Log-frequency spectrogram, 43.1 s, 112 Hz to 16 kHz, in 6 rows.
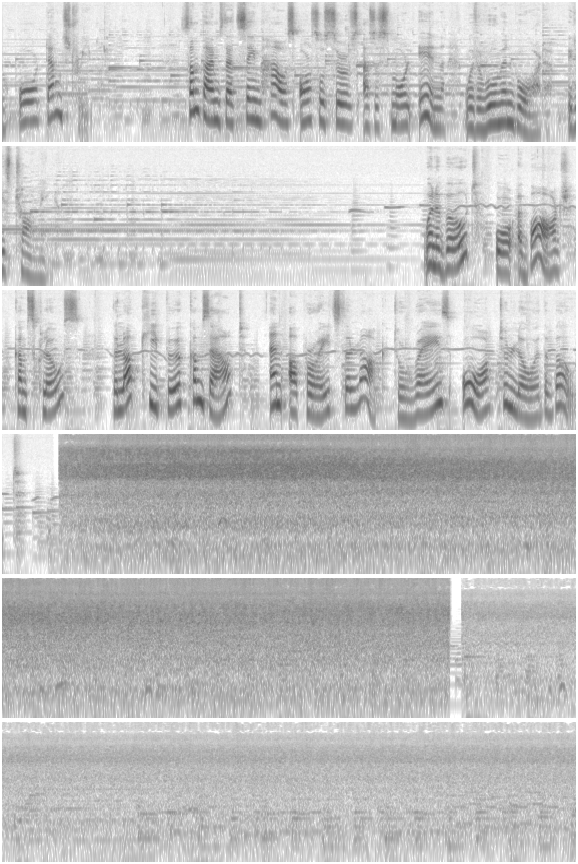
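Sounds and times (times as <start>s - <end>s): faint music: 0.0s - 21.9s, 23.5s - 33.6s, 34.3s - 43.0s.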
